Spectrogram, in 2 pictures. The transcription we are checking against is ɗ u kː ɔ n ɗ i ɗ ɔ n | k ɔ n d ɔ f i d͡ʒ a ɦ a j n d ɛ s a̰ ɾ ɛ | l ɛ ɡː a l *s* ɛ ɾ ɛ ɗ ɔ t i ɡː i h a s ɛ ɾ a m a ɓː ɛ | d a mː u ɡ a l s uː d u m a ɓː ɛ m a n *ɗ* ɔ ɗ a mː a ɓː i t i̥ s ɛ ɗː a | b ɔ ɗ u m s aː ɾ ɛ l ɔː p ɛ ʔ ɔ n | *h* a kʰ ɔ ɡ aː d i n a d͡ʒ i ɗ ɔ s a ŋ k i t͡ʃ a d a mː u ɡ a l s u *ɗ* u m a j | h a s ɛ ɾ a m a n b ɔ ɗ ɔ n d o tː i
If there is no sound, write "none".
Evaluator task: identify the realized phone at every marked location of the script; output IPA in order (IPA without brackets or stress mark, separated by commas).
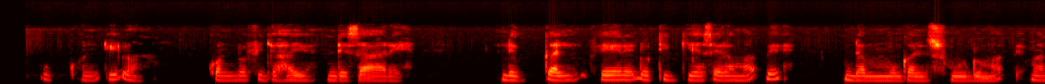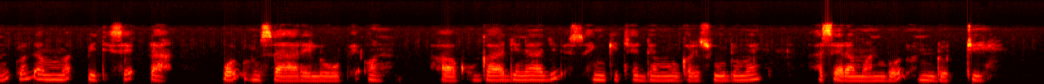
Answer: f, ɗ, h, d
